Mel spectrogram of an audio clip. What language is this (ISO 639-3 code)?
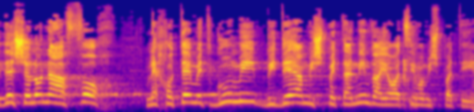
heb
